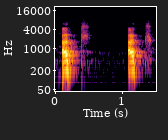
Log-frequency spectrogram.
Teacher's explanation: ketika sukun, huruf kaf juga sama, jangan terlalu berlebihan dalam menampakkan sifat hamsnya atau hembusan udaranya sehingga menghilangkan sifat syiddah, ketegasan dan kekuatan dari huruf kaf itu sendiri yang mesti selalu ada.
